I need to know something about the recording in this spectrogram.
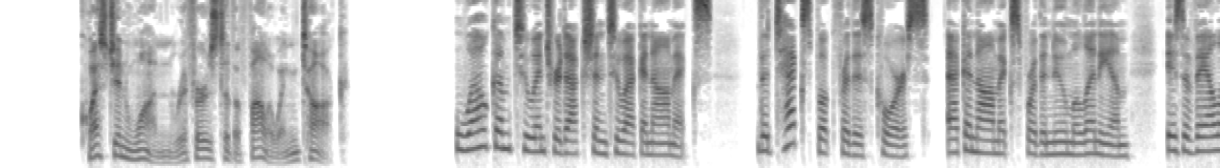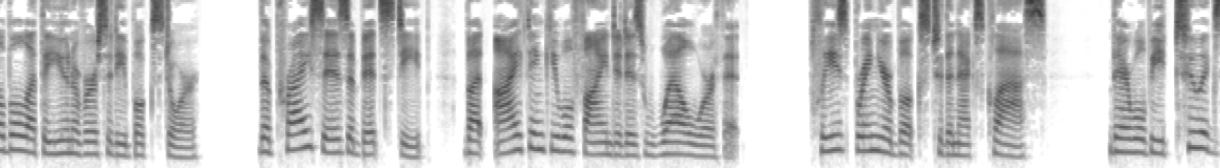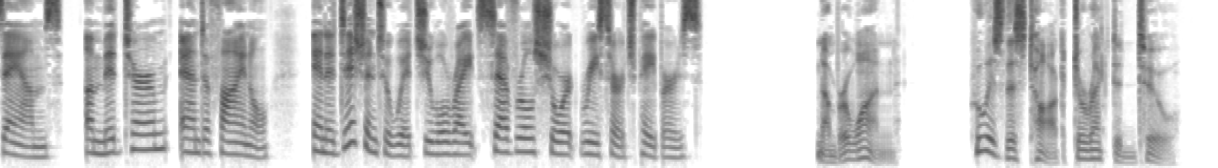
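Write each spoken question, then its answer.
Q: Who is this talk directed to?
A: Students in an economics course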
